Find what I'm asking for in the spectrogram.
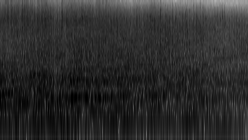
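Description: An old-school Camaro drag race car making a test run at Saskatchewan International Raceway, giving a loud, sustained engine roar heard close by that eases off slightly toward the end.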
